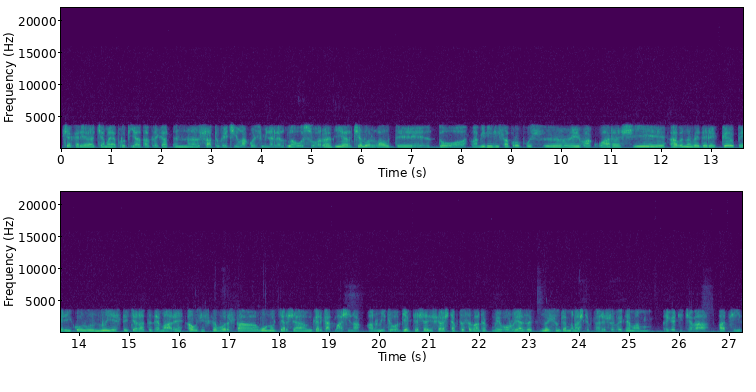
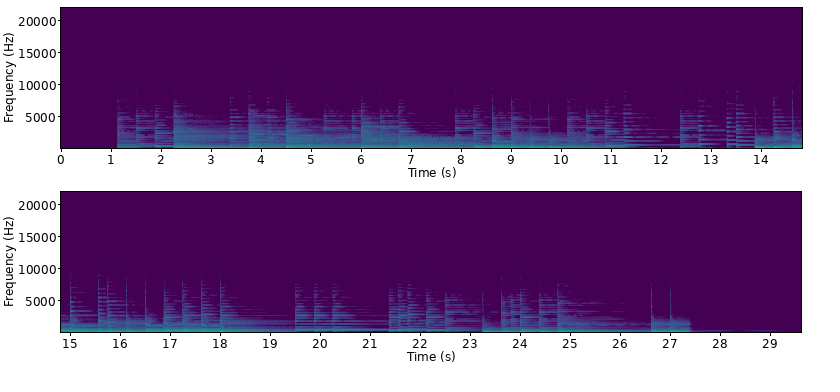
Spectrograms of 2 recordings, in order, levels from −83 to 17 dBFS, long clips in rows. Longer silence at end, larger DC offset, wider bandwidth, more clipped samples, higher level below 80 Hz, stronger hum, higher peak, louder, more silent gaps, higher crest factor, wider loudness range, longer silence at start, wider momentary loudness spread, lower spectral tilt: second, 0 s vs 2.2 s; neither; second, 3.9 kHz vs 7.4 kHz; neither; second, -56 dBFS vs -44 dBFS; neither; first, 0 dBFS vs -16 dBFS; first, -20 LUFS vs -34 LUFS; neither; about the same, 20 dB vs 18 dB; second, 4 LU vs 13 LU; second, 0.05 s vs 1.15 s; second, 8 LU vs 19 LU; second, -7.5 dB/octave vs -9 dB/octave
